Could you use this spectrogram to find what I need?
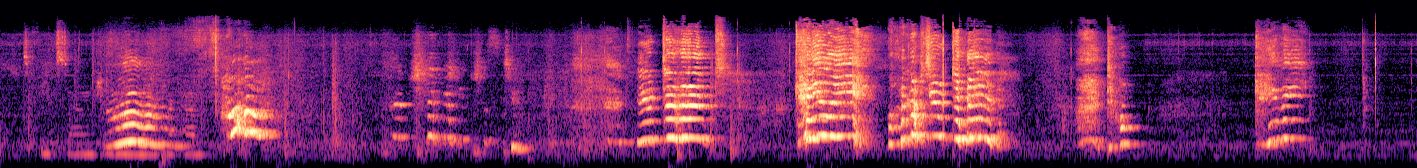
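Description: A young woman squeals and shrieks loudly.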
